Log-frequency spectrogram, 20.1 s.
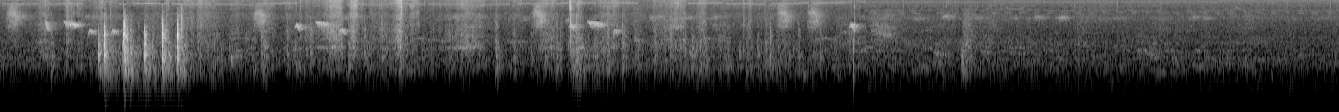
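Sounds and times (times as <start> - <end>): light clicks and rustles: 0.6 - 12.6.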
